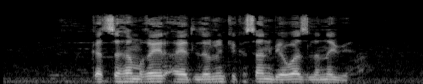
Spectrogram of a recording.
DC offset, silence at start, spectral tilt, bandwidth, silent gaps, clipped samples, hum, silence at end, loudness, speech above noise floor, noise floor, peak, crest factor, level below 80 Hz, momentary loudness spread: under 0.1%; 0.9 s; -2.5 dB/octave; 11.5 kHz; none; under 0.1%; none; 0.75 s; -20 LUFS; 35 dB; -56 dBFS; 0 dBFS; 22 dB; -56 dBFS; 11 LU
